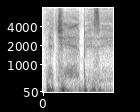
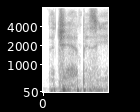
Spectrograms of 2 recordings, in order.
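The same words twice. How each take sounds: First: Whispered again, creepy; retold creepy whisper. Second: Creepy whispered line; retold creepy whisper. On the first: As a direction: lean in and breathe it. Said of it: "whispered in his ear". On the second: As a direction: breathe it into his ear. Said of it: "he just whispered".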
